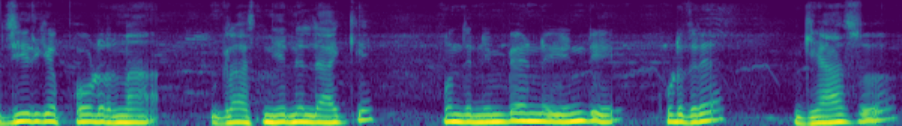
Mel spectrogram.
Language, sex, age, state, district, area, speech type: Kannada, male, 45-60, Karnataka, Bellary, rural, spontaneous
